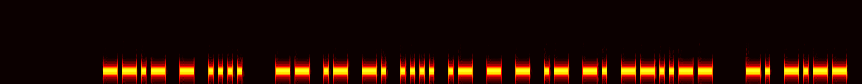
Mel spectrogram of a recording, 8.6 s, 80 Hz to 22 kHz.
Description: Morse code, heard as a keyed tone, about 25 wpm, 700 Hz. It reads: QTH MANHATTAN, NY
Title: Practice QSO - Exchange 1 - Beginning - 25wpm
